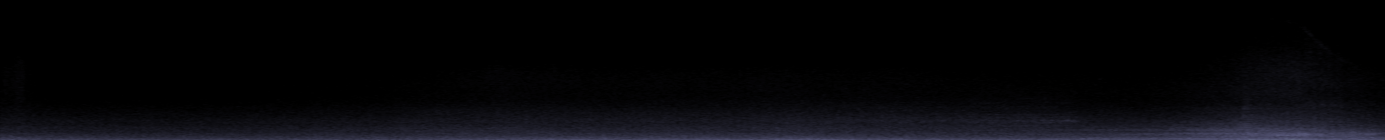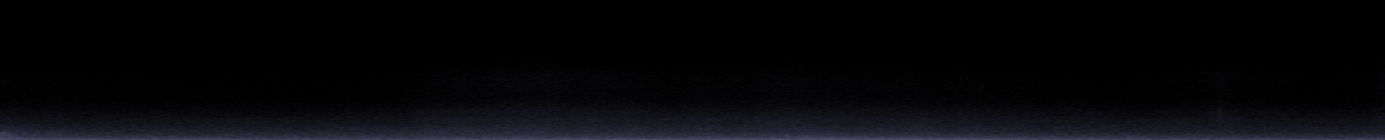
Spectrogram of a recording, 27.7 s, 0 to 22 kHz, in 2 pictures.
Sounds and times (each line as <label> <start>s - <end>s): Traffic Sound 0.0s - 0.4s
waves 4.6s - 27.7s
Traffic Sound 7.2s - 17.6s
